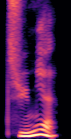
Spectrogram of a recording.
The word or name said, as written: 局面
